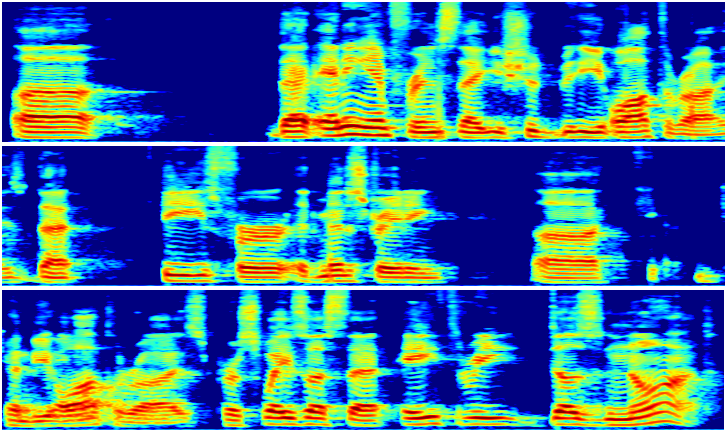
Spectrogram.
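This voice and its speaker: Boston-accented man arguing in court. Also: medium pitch. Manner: measured, insistent legal argument. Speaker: attorney arguing an appeal. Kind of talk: courtroom oral argument.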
